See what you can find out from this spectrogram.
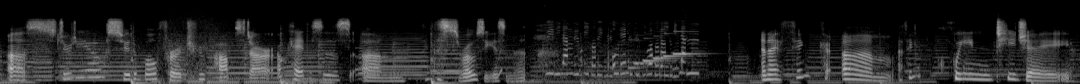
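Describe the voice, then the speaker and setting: A woman with a lower voice than most talks through her game as the host, unhurried and chatty, dotting her thoughts with ums and restarts. She is getting over a cold and sounds a bit sniffly. Music plays clearly underneath her. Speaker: let's play host. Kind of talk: casual gameplay commentary.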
